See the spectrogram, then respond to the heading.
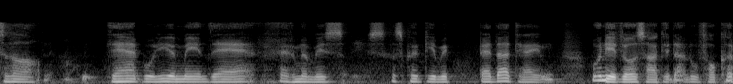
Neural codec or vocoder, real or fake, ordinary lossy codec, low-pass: codec, 16 kHz, 0.5 kbps, FunCodec, trained on LibriTTS, 25 frames a second; fake; none; 7.2 kHz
